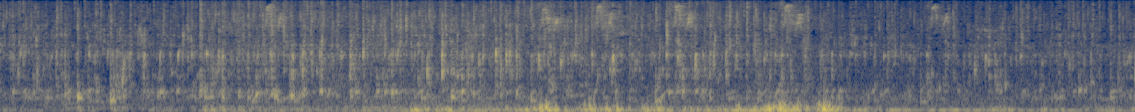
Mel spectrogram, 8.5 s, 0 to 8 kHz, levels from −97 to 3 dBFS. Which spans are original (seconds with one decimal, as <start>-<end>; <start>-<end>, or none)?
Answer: 0.0-8.5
